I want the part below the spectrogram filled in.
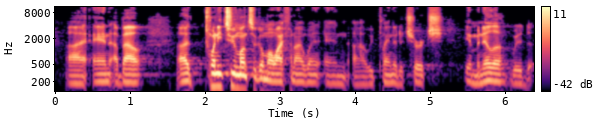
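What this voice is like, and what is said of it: American accent. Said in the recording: “born in the Philippines with an American accent ... I went to an American school in the Philippines, and that's why I have this accent”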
